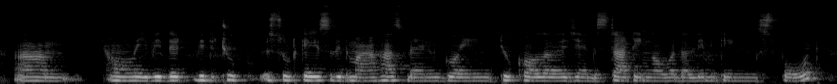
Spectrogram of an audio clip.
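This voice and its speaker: A woman with a Punjabi accent, her fairly low pitch and dark, mellow tone paired with fairly even intonation and a fairly slow pace. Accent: Punjabi Indian. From Punjab, India. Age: 30s. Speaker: social work student. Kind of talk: reflective assignment talk. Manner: halting.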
